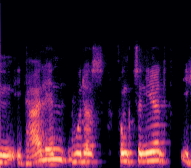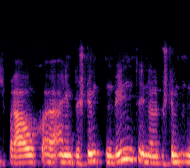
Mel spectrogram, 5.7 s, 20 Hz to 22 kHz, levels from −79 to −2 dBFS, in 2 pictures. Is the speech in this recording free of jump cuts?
no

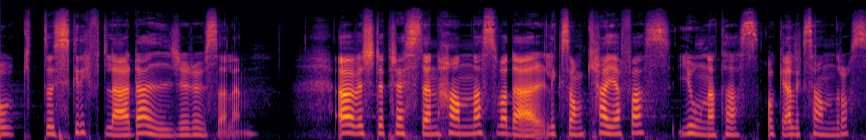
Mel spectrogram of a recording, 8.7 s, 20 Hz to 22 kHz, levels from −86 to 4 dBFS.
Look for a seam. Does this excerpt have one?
no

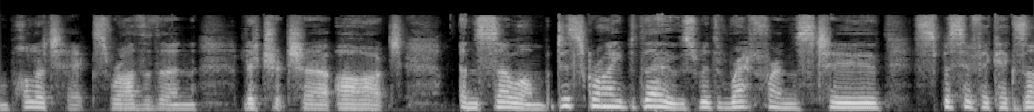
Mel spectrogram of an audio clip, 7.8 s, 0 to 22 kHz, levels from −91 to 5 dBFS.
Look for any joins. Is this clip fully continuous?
no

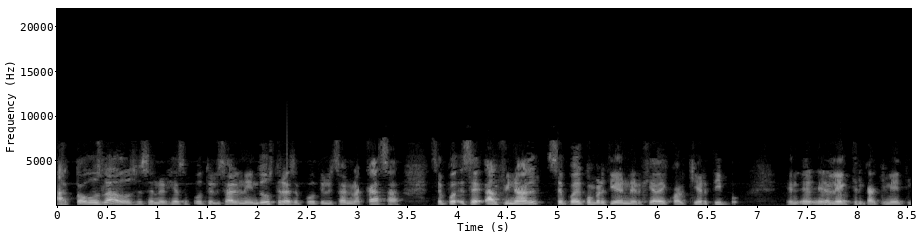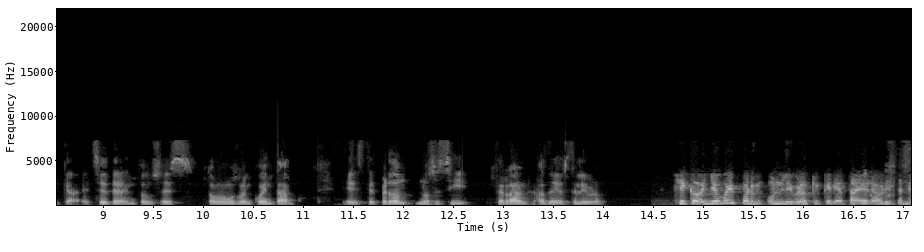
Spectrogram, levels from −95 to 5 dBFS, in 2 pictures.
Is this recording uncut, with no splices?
yes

